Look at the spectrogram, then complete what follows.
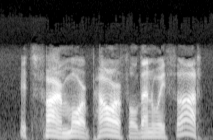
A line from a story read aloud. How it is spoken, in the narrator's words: murmured to himself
